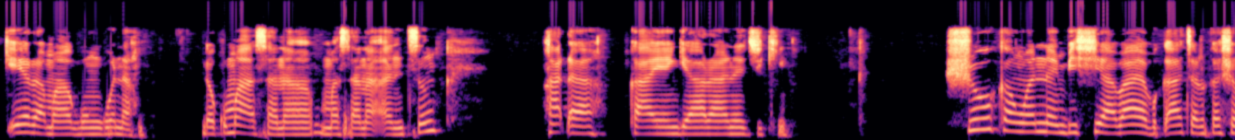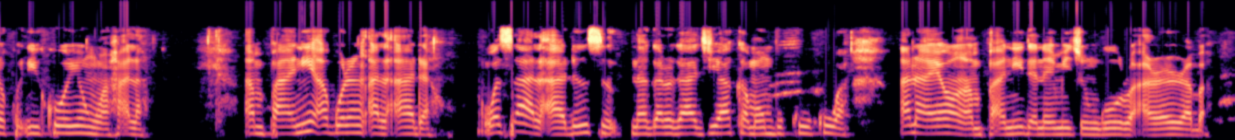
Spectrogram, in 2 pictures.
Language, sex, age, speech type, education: Hausa, female, 15-29, spontaneous, primary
